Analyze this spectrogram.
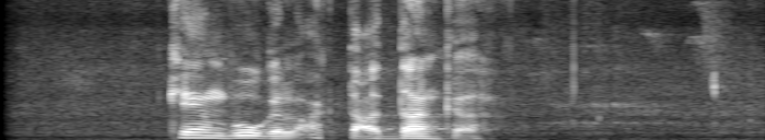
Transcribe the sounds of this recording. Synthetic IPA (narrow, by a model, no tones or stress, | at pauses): kʰɛːmbuːɡɐlʕa̰k̚t̪aʕad̪ːaːŋkʰɐɐ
